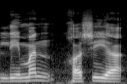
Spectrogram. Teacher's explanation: نون کو ظاہر کر کے بغیر گننے کے جلد پڑھیں گے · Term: اظہار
